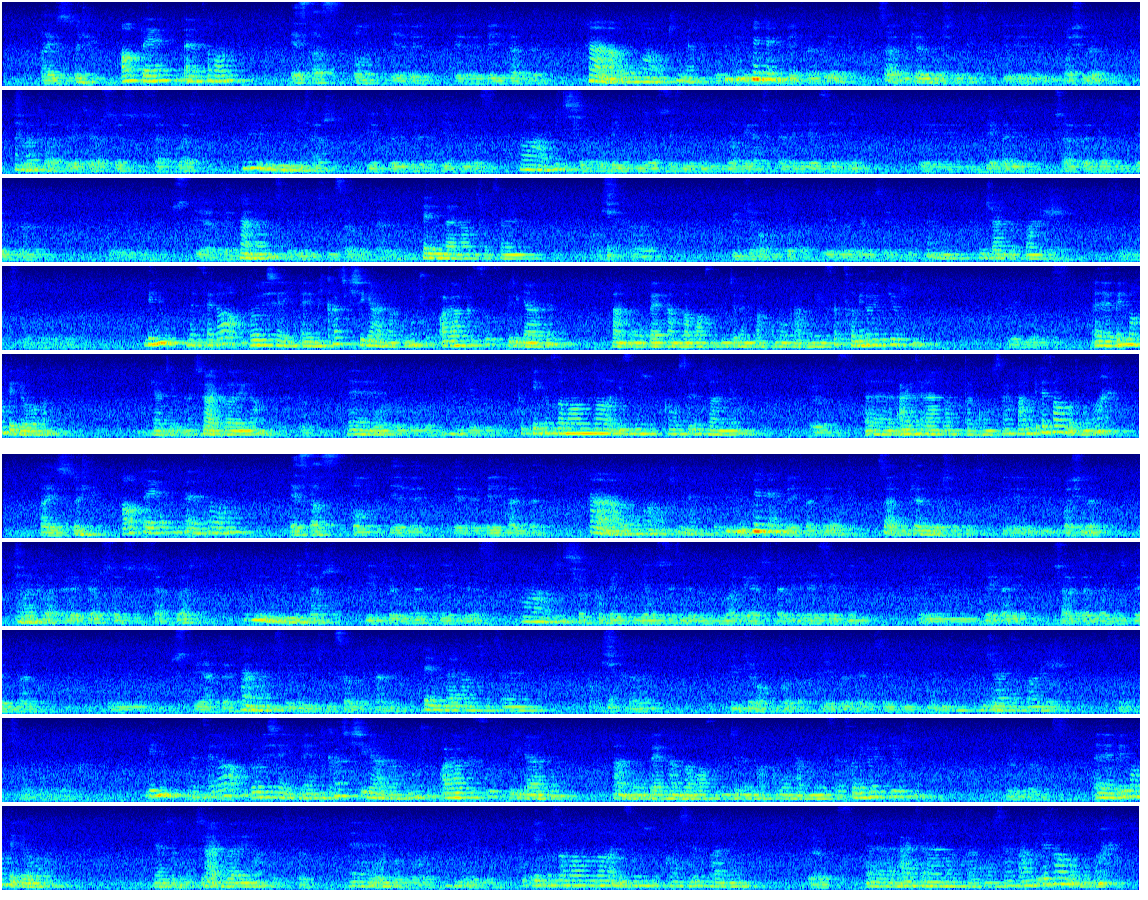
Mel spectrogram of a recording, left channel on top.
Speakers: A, on the right; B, on the left.
A: hayır. <laughs>
B: Ah be e, tamam.
A: Estas Ton diye bir e, beyefendi.
B: Ha oha o kim ya?
A: çok bilindik
B: <laughs>
A: bir beyefendi. O sadece kendi başına tek e, başına şarkılar
B: Aha.
A: üretiyor. Sözsüz şarkılar.
B: Hmm.
A: E, bir gitar virtüözü diyebiliriz.
B: Wow
A: Şimdi
B: hiç.
A: Kurt Cobain dedin, Yavuz Çetin dedin. Bunlar da gerçekten benim en sevdiğim e, direkt hani şarkılarından, müziklerinden e, üst bir yerde
B: Hı hı.
A: çok sevdiğim iki insandır yani.
B: Benim de ben de çok severim.
A: Başka
B: E,
A: Büyükev Ablukada diyebilirim en sevdiğim
B: hmm, güncel
A: grup
B: gruplar.
A: ya da sanatçılar olarak.
B: Benim
A: Ee,
B: mesela böyle şey e, birkaç kişi geldi aklıma. Çok alakasız biri geldi. Sen o beyefendiden bahsedince benim de aklıma o geldi neyse. Tamino'yu biliyorsun.
A: diyorum evet.
B: E, beni mahvediyor o adam gerçekten
A: Beni de mahvediyor.
B: şarkılarıyla.
A: Gerçekten
B: E,
A: duvardan duvara
B: evet.
A: vuruyor beni
B: Çok
A: adeta.
B: yakın zamanda İzmir konseri düzenliyor.
A: Evet.
B: Eee, ertelendi hatta konser. Ben bilet almadım ona.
